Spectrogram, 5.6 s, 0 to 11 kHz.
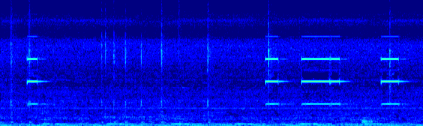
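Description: Digital multimeter's continuity beeper sounding as the probes touch pins on an ECM circuit board: one short beep near the start, then three more about three and a half seconds in, the middle one of those longest. Each beep signals an unbroken connection to the board's 5-volt supply line.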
